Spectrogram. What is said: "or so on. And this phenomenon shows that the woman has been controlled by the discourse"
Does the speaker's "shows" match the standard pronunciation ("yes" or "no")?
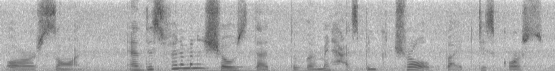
yes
